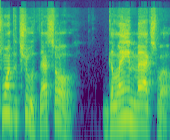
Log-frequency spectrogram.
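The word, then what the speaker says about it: Ghislaine: the truth that's all galain well it's not jelle it's GLA hope I say her name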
